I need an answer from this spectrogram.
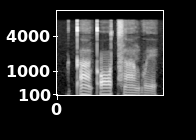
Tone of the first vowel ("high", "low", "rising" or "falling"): falling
